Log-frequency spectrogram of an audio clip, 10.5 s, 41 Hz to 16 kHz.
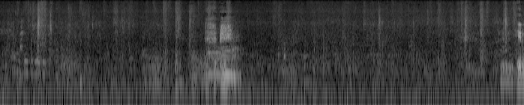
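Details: Two-day-old Sahiwal bull calf, bred from 100% Sahiwal semen, at Gangni upazila, Meherpur, Bangladesh, gives one short, low, harmonic moo partway through; the rest is near-quiet with faint clicks, light rustling and a sharp knock at the end.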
